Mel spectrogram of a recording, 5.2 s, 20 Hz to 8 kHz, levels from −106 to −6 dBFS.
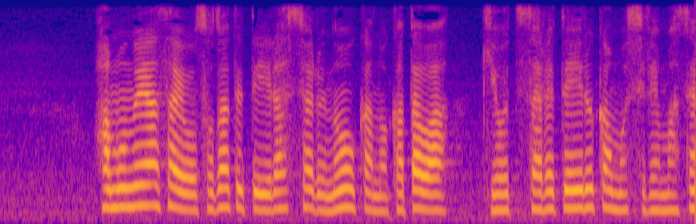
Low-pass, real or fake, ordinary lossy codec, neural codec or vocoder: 7.2 kHz; real; none; none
